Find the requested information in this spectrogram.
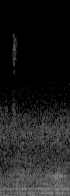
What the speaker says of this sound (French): Normal, c'est une abeille.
